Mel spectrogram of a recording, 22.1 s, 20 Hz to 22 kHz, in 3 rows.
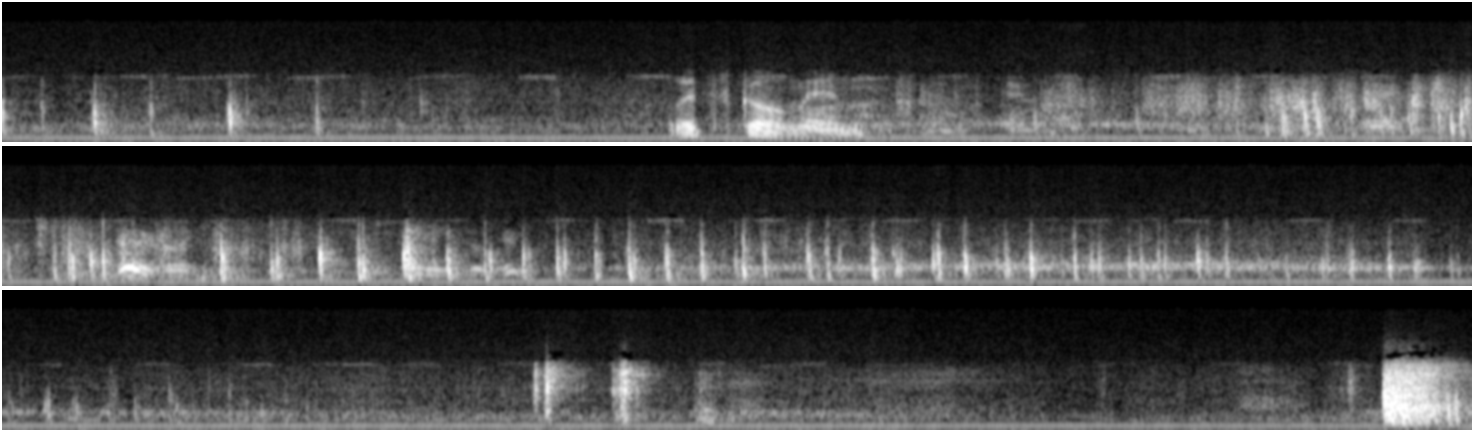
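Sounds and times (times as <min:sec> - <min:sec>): galloping hoofbeats: 0:00.0 - 0:02.8, 0:04.2 - 0:16.9
sharp cracks: 0:17.3 - 0:18.1, 0:21.4 - 0:22.0.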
